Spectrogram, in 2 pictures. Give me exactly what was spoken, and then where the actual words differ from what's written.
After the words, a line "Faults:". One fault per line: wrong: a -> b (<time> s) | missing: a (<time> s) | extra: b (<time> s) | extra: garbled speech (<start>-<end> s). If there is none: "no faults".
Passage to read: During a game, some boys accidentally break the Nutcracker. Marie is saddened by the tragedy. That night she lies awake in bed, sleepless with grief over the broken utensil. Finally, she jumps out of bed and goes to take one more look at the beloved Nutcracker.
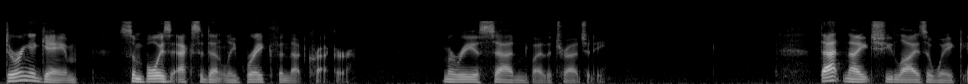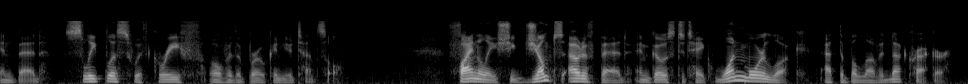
During a game, some boys accidentally break the Nutcracker. Marie is saddened by the tragedy. That night she lies awake in bed, sleepless with grief over the broken utensil. Finally, she jumps out of bed and goes to take one more look at the beloved Nutcracker.
Faults:
no faults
